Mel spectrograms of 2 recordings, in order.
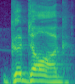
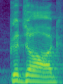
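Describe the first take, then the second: No difference in how they are said.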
